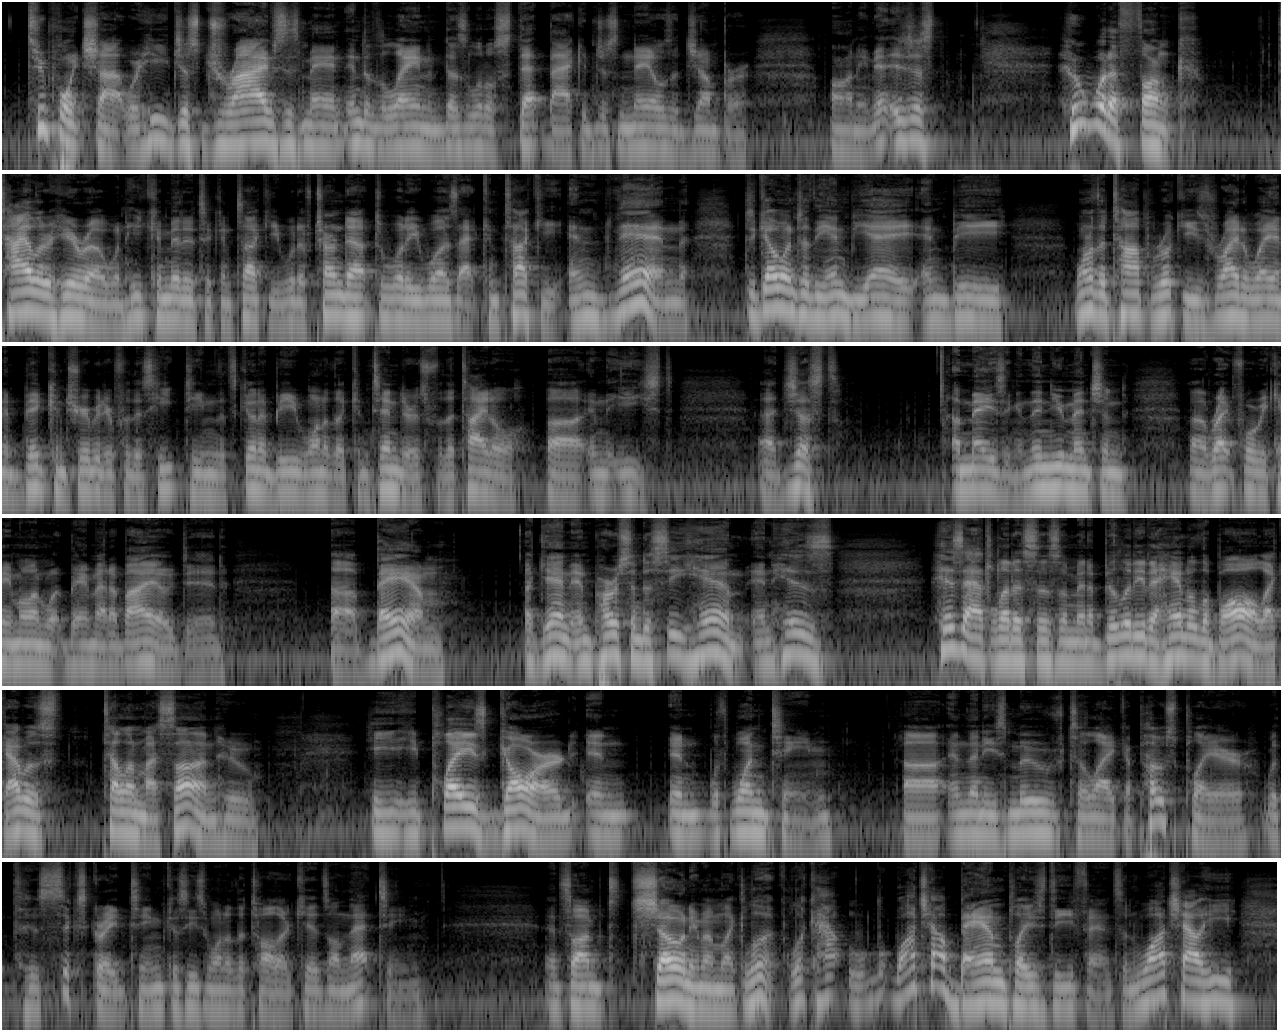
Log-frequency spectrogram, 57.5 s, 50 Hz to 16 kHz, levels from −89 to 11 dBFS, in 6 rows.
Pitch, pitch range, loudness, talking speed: 115 Hz, 105-125 Hz, -29 LUFS, 190 wpm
